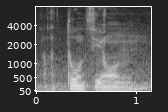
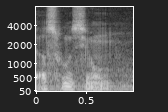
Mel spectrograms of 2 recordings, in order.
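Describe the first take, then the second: First: It is said with a Spain Spanish accent. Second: It is said with a Latin American accent. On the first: "is what Spanish people say" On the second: "Latin American people say"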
